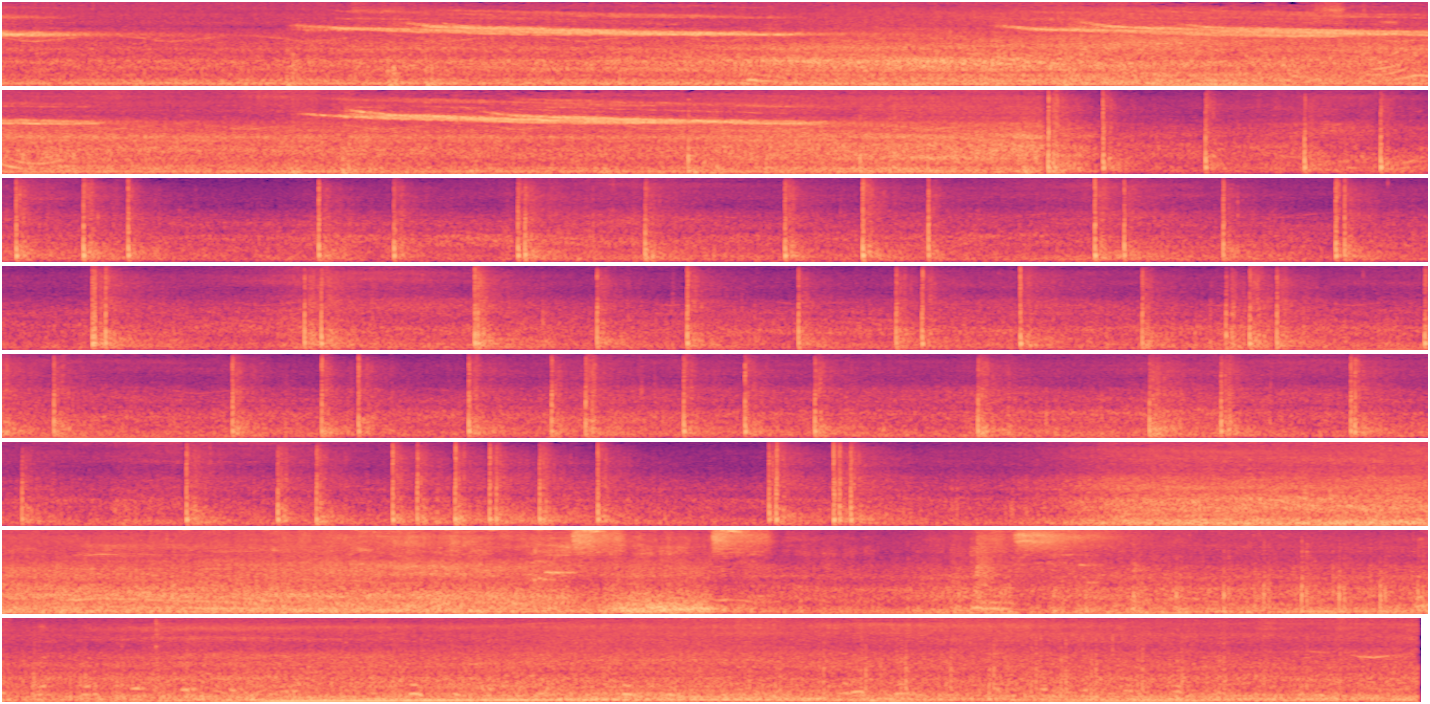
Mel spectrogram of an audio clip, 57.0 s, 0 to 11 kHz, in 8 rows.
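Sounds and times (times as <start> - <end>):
fireworks bangs and cracks: 0.0 - 7.7, 8.5 - 51.0, 53.6 - 57.0
falling firework whistle: 0.0 - 7.8, 8.6 - 11.4, 47.7 - 48.5.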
